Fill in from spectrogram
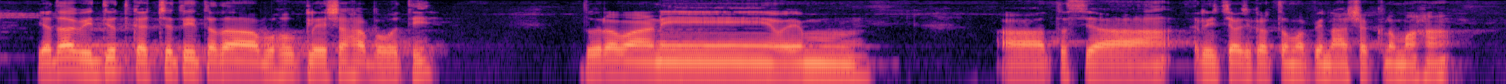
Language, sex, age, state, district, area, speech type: Sanskrit, male, 45-60, Karnataka, Shimoga, urban, spontaneous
